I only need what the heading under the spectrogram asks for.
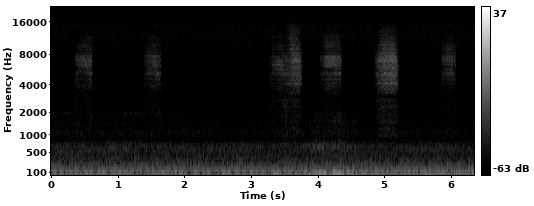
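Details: A super tiny wild barn owl chick in a nest box at feeding time makes short, scratchy hissing bursts in quick uneven clusters. A steady low hum runs throughout, and a brief thump is heard midway.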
